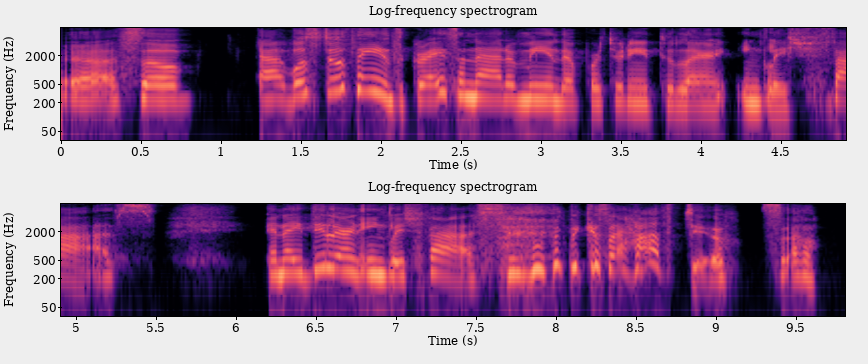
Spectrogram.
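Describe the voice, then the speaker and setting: With a Latin American accent, the voice has a bright, sharp tone, lively intonation and very even loudness, the sound dry and close with no echo. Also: woman, high pitch for a woman, moderate pace. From Venezuela. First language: Spanish. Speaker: oncologist. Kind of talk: interview.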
